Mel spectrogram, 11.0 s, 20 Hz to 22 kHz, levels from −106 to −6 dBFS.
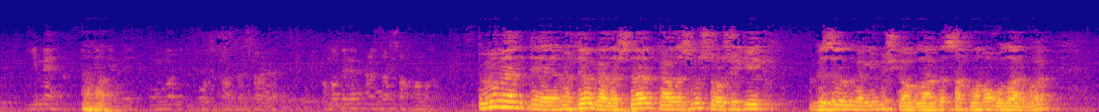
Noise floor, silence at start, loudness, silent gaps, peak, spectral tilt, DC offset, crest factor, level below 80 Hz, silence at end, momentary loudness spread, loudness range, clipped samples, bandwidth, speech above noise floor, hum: -50 dBFS; 0.45 s; -20 LUFS; none; -2 dBFS; -8.5 dB/octave; under 0.1%; 20 dB; -46 dBFS; 0.45 s; 10 LU; 15 LU; under 0.1%; 7.2 kHz; 31 dB; none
